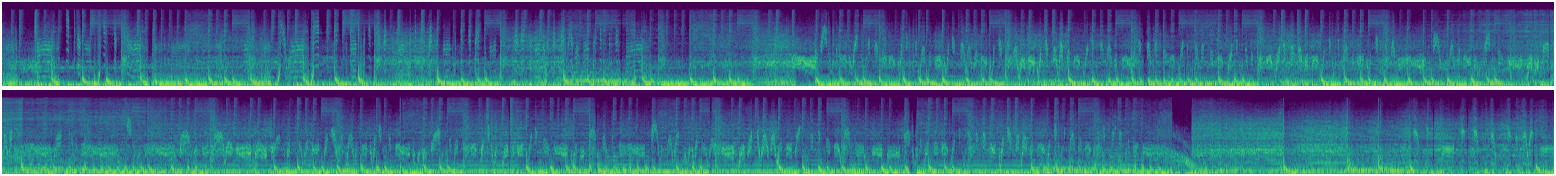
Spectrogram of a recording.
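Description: Turntablist scratching on Technics turntables over a heavy bass beat, the record cut back and forth in quick strokes, with a falling pitch sweep near the end.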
